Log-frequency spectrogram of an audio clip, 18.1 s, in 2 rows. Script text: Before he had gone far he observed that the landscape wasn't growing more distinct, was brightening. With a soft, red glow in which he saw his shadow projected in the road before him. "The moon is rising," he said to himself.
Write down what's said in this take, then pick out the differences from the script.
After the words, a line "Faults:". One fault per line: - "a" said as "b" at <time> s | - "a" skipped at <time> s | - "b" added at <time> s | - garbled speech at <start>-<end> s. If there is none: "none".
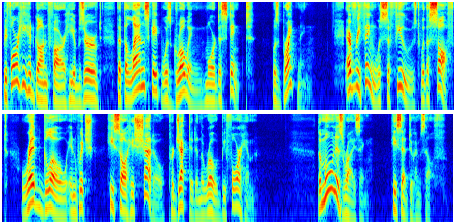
Before he had gone far he observed that the landscape was growing more distinct, was brightening. Everything was suffused with a soft, red glow in which he saw his shadow projected in the road before him. "The moon is rising," he said to himself.
Faults:
- "wasn't" said as "was" at 3.2 s
- "Everything was suffused" added at 6.9 s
